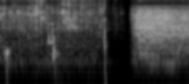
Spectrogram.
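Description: Fluid drips from a hose while a Lexus RC F drains: a few separate liquid drips in the first second, then a short silence before a steady, hissing trickle runs on to the end.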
